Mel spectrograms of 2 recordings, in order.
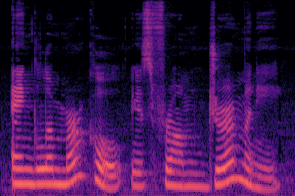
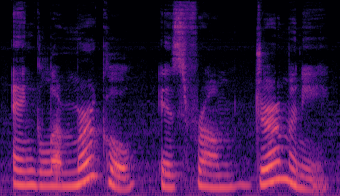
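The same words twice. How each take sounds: The two takes are said the same way.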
